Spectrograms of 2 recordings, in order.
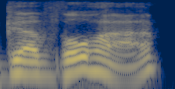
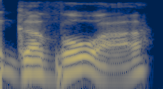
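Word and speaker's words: גבוה: So in the word gavoa tall, right? That hey is actually pronounced. Even if you say gavoa and you don't sound doesn't sound like you're saying hey.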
